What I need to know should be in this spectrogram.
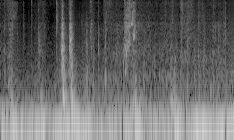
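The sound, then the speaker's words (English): A garage door closing, heard as a low motor rumble with a few clicks and rattles scattered through the mechanical drone. “Wait, I'm not even sure how to close the garage. Okay, doing this.”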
